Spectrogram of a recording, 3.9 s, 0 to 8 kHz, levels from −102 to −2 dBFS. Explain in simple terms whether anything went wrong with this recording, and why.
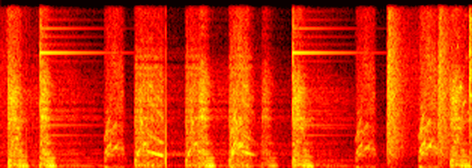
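Aliasing runs through the whole clip. The sound was converted to a lower sample rate, likely 16 kHz from 44.1 kHz, without first removing content above 8 kHz. That content folded back as false, unrelated tones, so bright sounds come across gritty and metallic throughout.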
